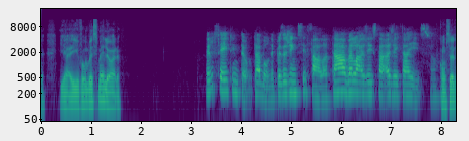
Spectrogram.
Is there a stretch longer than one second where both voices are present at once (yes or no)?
no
